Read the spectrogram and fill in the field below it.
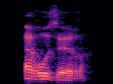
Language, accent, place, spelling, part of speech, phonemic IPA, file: French, France, Lyon, arroseur, noun, /a.ʁo.zœʁ/, LL-Q150 (fra)-arroseur.wav
- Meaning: 1. sprinkler 2. waterer (someone who waters plants)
